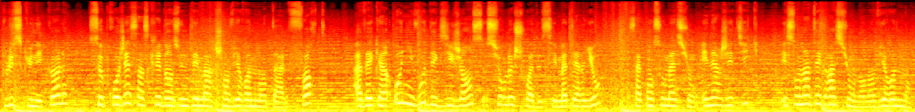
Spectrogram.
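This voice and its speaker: A woman delivers scripted documentary narration in a fairly high register. Music plays clearly behind her voice throughout. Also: fairly quick.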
